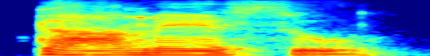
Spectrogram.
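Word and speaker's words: kāmesu: Just try not to make it with that puff of breath. Gamesu.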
